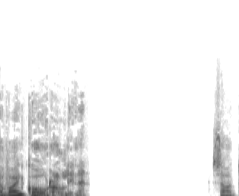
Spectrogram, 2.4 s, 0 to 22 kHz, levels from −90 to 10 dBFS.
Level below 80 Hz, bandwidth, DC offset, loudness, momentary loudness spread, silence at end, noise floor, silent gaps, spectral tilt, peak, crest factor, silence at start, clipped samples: -42 dBFS; 12 kHz; under 0.1%; -23 LUFS; 18 LU; 0.05 s; under -90 dBFS; 1.85-2.05 s; -6.5 dB/octave; -6 dBFS; 20 dB; 0 s; under 0.1%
